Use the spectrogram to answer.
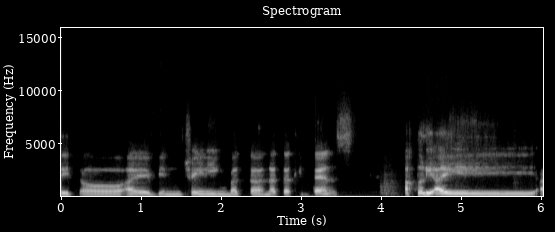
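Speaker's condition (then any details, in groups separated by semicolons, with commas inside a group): No condition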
